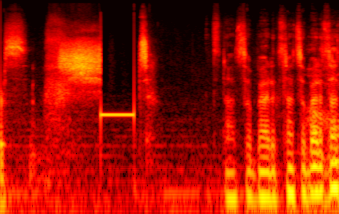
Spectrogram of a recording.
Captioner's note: beep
